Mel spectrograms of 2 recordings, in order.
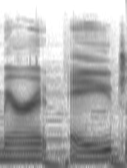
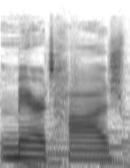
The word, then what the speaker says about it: Meritage: And um ChatGPT got like all snarky with me and was like, "You mean Meritage wine." Pronounced, you know, and then it pronounced it for me. Not merit age.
